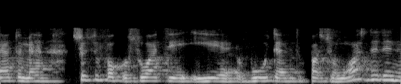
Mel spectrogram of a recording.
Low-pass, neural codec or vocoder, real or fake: 5.4 kHz; vocoder, 22.05 kHz, 80 mel bands, WaveNeXt; fake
